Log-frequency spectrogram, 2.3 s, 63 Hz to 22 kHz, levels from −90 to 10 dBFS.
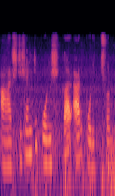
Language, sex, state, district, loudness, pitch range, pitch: Bengali, female, West Bengal, Malda, -19 LUFS, 170-220 Hz, 175 Hz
